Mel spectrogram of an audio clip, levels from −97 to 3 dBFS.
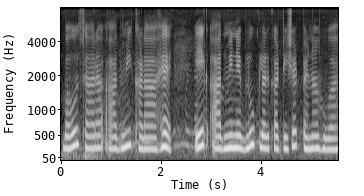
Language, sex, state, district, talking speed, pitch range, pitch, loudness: Hindi, female, Jharkhand, Deoghar, 160 wpm, 230-270 Hz, 240 Hz, -15 LUFS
